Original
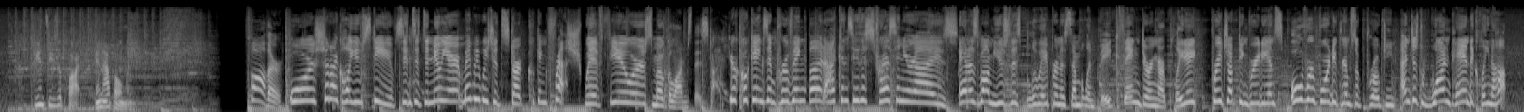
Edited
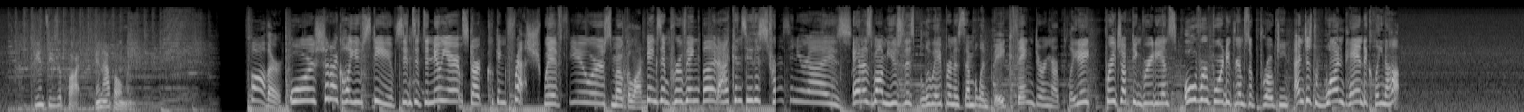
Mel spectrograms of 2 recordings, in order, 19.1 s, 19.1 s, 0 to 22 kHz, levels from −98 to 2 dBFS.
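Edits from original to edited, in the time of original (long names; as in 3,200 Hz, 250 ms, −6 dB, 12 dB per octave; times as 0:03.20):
0:05.79–0:06.30: remove
0:07.61–0:08.07: fade in, from −16 dB
0:08.61–0:09.43: remove
0:11.03–0:11.85: fade in
0:14.14–0:14.80: clip gain −6.5 dB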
